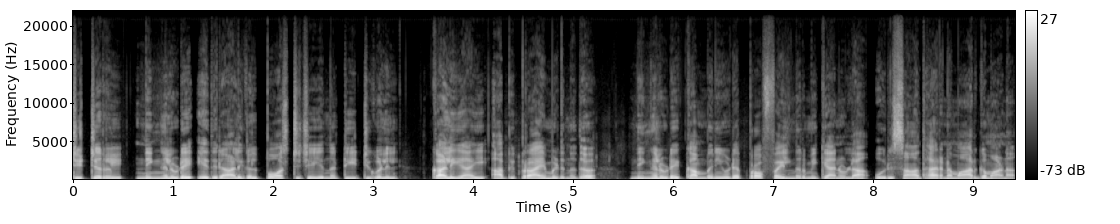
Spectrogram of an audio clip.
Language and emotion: Malayalam, neutral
